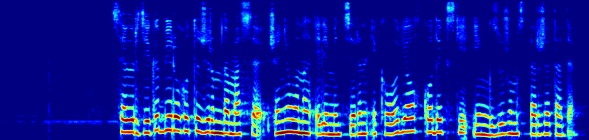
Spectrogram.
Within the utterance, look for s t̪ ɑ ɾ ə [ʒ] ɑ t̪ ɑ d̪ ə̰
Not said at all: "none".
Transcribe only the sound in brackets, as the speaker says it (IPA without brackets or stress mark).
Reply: ʒ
